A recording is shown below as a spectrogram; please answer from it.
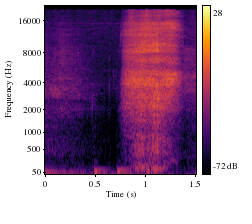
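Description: A single close sneeze: a quick intake of breath, then a forceful, hissing burst that fades over about half a second in a quiet room.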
